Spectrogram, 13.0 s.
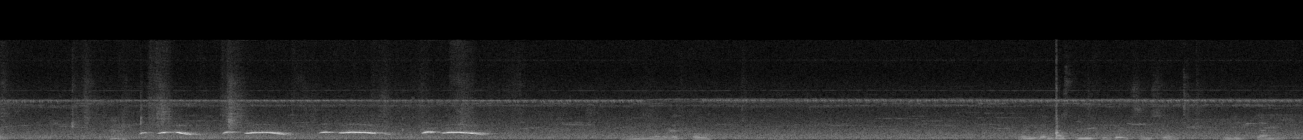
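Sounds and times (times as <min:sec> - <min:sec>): bird whistled call: 0:01.4 - 0:05.0.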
